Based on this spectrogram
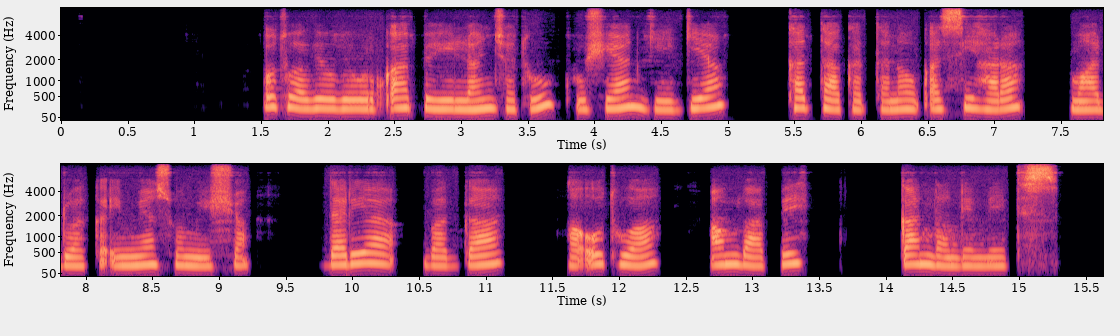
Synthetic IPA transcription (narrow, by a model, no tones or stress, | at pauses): ʔɔt̪ʊwaːɡɪjɔɡɛwɔɾkʼːaːpːɛhiːlːɐnt͡ʃːɐt̪ʊkʰʊʃɪjanɡiːɡɪja | kɐt̪ːaːkɐt̪ːɐnɐwkʼɐsːɪɦɐɾɐ | maːd̪ʊwaːkːɐ̰ʔɪmːɪjaːsɔmiːʃːɐ | d̪ɐɾɪja | bɐɡːaː | hɐ̰ʔɔt̪ʊwaː | ɐmbaːpːɛ | ɡ̥ɐnd̪ɐnd̪ɛmːeːt̪ːɪ̥s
